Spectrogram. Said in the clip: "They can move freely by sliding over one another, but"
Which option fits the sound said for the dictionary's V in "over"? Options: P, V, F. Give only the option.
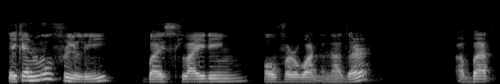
V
